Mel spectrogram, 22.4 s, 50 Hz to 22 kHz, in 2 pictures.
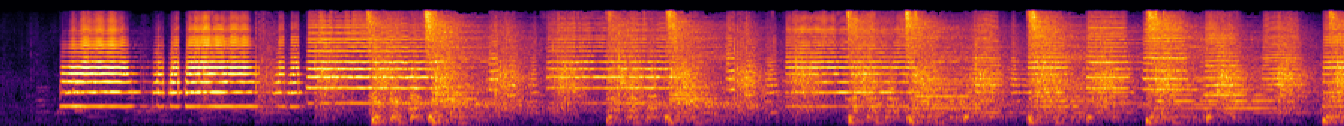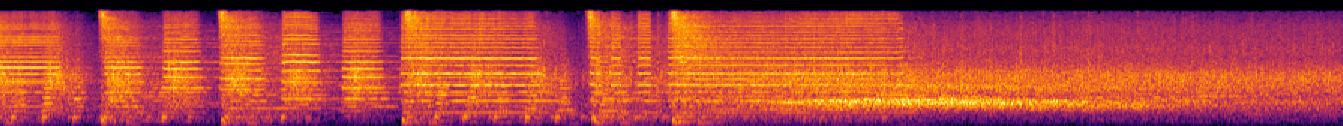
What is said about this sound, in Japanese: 陸上自衛隊東部方面音楽隊の皆さんの G1 ファンファーレが中山競馬場に詰めかけました2万7600人のお客様の歓声拍手とともに空に吸い込まれていきました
